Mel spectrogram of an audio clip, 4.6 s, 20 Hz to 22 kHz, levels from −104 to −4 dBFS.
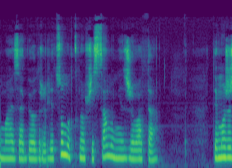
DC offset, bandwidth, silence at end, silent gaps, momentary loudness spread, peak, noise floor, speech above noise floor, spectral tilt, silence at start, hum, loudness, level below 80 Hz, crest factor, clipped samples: under 0.1%; 13.5 kHz; 0 s; none; 10 LU; -10 dBFS; -70 dBFS; 41 dB; -4 dB/octave; 0 s; none; -30 LUFS; -76 dBFS; 20 dB; under 0.1%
